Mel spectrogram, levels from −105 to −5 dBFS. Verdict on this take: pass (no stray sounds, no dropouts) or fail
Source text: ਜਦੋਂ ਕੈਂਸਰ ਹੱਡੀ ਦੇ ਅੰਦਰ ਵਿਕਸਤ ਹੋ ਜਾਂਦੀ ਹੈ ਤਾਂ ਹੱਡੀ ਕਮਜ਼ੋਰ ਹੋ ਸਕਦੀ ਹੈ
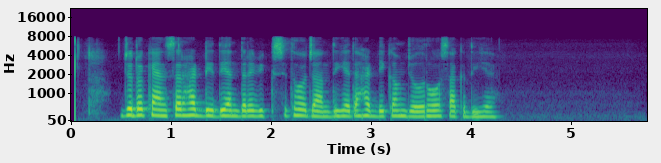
pass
